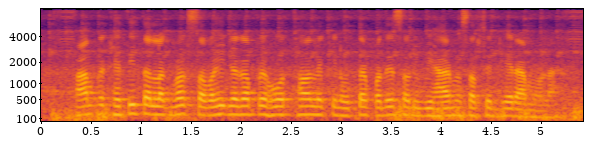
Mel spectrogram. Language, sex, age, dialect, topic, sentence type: Bhojpuri, male, 31-35, Western, agriculture, statement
